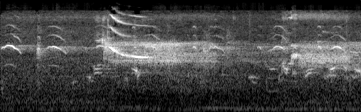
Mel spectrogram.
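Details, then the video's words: Birds singing at Lake Erie: curved high whistled notes and a louder chirping burst just after one second, with quieter calls continuing behind. "Birds singing by Lake Erie"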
